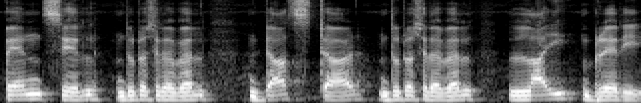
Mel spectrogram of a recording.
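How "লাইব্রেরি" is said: Library stretched very slowly, parts held apart; slow teacher's syllable demo. Shown as a demonstration. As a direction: break library into beats for the class. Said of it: "এখানে আমরা দুটো syllable পাচ্ছি".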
